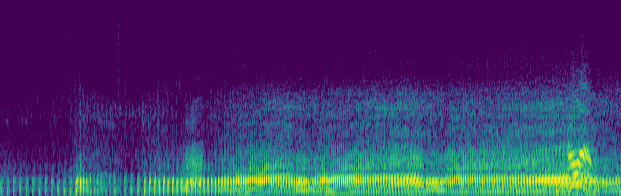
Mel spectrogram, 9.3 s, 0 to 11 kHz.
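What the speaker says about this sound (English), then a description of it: "And then listen to that engine." A Yamaha TW200 motorcycle idles with a close, thumping single-cylinder beat, then revs up and holds a loud, steady drone as it pulls away, and a voice speaks briefly over it.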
